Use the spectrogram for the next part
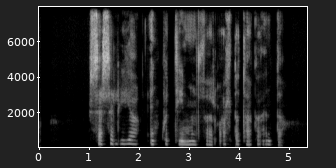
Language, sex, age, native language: Icelandic, other, 30-39, Icelandic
